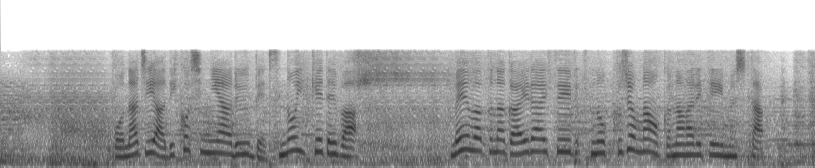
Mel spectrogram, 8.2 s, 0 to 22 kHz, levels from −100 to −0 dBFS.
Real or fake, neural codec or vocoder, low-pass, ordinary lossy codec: fake; codec, 16 kHz, 0.9 kbps, LongCat-Audio-Codec; 7.2 kHz; none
